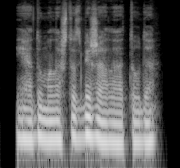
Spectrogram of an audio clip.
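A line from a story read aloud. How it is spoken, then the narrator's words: Whisper. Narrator (Russian): прошептала Ишна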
